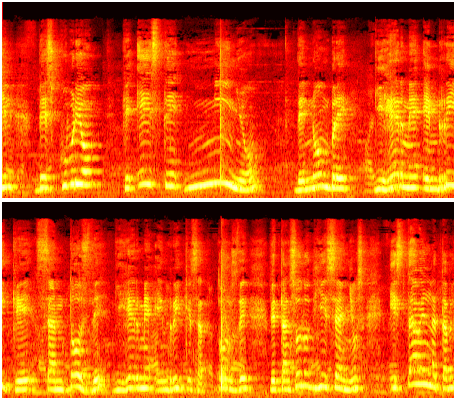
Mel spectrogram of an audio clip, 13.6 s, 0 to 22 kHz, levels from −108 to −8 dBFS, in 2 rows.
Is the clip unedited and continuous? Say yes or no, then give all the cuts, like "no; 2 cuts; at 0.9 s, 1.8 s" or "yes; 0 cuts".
yes; 0 cuts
